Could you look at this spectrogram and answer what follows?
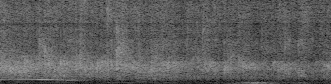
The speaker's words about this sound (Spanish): Un aplauso a Dios por sus pastores. Y denle un aplauso a Dios por la bendición.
